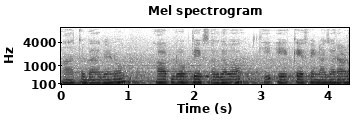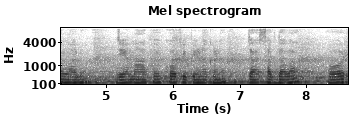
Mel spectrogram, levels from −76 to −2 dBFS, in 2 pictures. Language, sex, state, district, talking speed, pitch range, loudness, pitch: Garhwali, male, Uttarakhand, Tehri Garhwal, 155 wpm, 125-130 Hz, -16 LUFS, 125 Hz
